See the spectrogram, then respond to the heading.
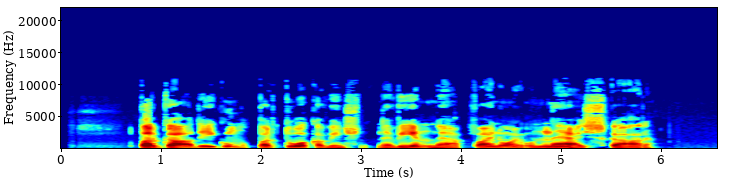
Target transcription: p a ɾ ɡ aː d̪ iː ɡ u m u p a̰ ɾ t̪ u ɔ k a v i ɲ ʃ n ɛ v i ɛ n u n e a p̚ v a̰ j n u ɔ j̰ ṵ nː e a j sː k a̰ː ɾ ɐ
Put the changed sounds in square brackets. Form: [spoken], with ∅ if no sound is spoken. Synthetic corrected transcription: p a ɾ ɡ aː d̪ iː ɡ u m u p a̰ ɾ t̪ u ɔ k a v i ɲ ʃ n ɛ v i ɛ n u n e a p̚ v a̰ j n u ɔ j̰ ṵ nː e a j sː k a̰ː ɾ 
